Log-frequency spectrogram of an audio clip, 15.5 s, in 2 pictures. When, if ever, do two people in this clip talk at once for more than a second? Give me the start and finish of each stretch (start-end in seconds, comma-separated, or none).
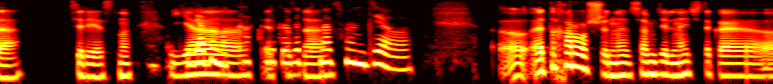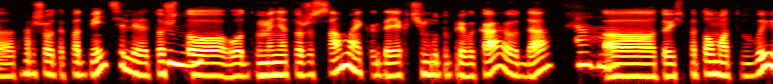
1.9-3.4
